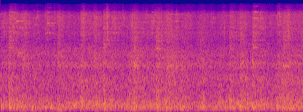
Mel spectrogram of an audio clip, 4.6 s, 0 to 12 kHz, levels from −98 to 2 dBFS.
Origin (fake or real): fake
